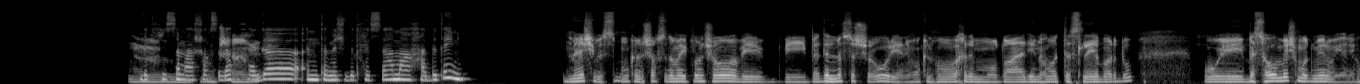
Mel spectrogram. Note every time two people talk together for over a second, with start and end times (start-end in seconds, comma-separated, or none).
1.4-2.7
